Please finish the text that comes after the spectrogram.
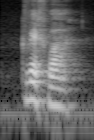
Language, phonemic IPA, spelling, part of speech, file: Dutch, /ˈkɛtʃuwa/, Quechua, proper noun, Nl-Quechua.ogg
- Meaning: Quechua (language)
